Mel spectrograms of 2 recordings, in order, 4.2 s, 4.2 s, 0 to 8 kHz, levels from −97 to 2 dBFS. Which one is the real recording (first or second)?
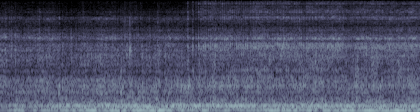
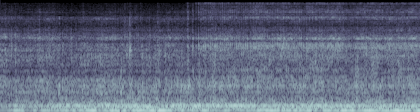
second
